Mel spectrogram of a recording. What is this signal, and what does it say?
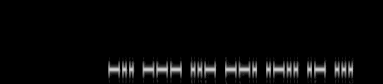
Morse code, heard as a keyed tone, about 34 wpm, 700 Hz. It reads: DOUGLAS
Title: USA Common Names - 35wpm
